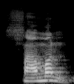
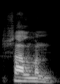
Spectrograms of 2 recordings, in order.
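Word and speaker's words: salmon: not chalk पाम हथेलीम सामन शामन ठीक है that is सामन नॉट शालमन torque walk yoke that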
